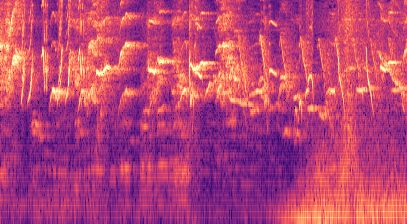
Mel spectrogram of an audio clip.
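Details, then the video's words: Aggressive Oriental magpie-robin, tail spread, provoking rival magpie-robins: quick sequences of sharp chips and descending whistled notes in rapid bursts, followed by a rumbling low noise in the final second. "Kacer tarung bongkar emosi buka ekor dongkrak amarah bikin kacer lain tambah Garang KEPANASAN"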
